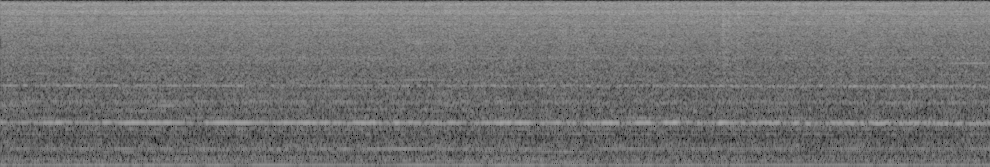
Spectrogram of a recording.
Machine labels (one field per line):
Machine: fan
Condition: abnormal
